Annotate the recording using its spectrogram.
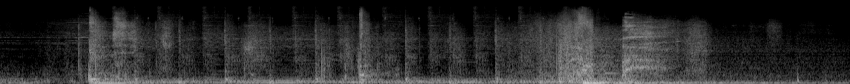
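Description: A war golok chopping repeatedly into a hanging pig carcass, a series of hacks with the heaviest blow about six seconds in, over background music.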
